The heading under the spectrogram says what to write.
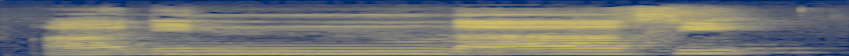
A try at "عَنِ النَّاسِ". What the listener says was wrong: ناسی، آدھی آواز ہے، زیر کی آواز ہے، آپ کے پیش ہے کتاب میں، چاہیے غلط لکھی گئی ہے پھر، عن الناسی،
